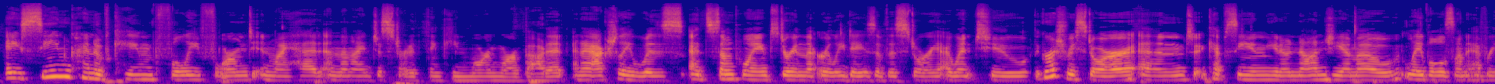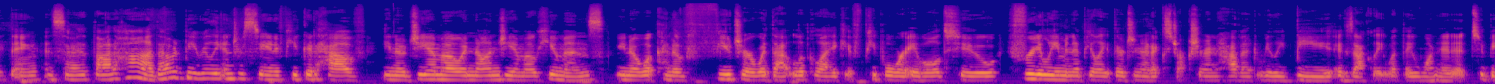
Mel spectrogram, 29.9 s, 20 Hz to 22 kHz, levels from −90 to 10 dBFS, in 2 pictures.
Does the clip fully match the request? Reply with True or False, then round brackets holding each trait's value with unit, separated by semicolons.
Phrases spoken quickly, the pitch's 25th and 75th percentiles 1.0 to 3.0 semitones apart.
True (210 wpm; 2.4 semitones)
